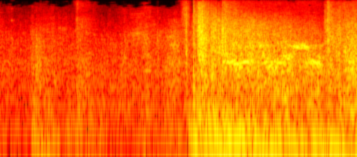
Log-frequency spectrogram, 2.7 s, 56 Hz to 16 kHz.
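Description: A heavy tank cannon blast in World of Tanks, fired from an Object 430 II, booms loudly midway and rolls into a sustained rumble over engine noise, with faint talk underneath.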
